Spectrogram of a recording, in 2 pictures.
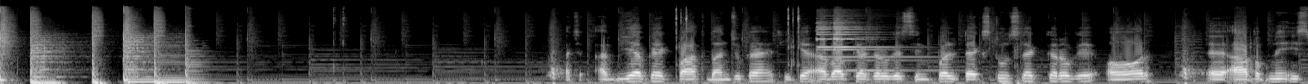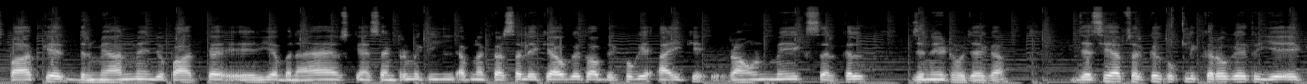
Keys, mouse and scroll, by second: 0.4-0.9 click, 3.4 click, 10.0 t, 24.9 click.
